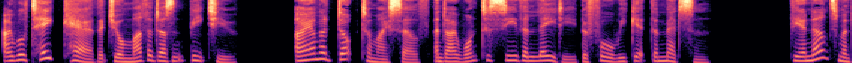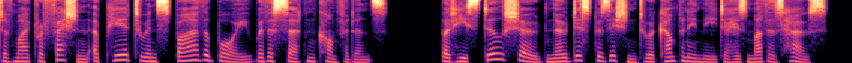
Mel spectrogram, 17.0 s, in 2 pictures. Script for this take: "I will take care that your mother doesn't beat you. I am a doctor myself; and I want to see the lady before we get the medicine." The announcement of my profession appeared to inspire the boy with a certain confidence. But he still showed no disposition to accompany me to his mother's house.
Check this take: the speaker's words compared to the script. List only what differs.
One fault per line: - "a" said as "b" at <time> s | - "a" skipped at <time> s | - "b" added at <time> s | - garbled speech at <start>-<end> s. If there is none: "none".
none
